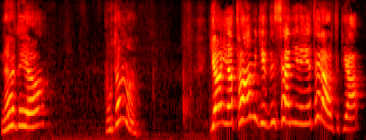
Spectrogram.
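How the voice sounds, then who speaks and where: A woman with a very high voice plays an exasperated mother in a home bedroom. She scolds and coaxes by turns, sounding worn out. This is a scripted family skit. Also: animated, normal speed, a bit bright.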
